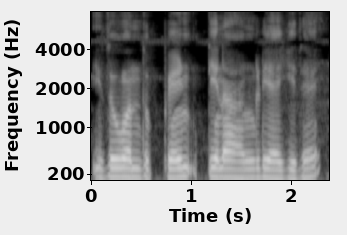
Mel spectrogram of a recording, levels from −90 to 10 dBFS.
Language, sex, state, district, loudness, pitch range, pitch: Kannada, male, Karnataka, Koppal, -15 LUFS, 145-155 Hz, 150 Hz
